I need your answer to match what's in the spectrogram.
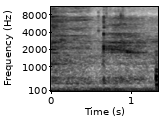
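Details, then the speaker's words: eRacing Lab RS Mega Ultimate 7DOF sim rig after one year of rally use: faint sharp knocking clicks over low actuator motor hum, caused by flex and play in a dry rose joint. "this has got um a little bit of flex in this Rose joint which is causing the knocking"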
